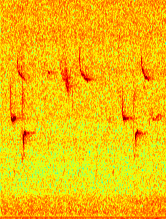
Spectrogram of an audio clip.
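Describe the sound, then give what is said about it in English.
Faint, thin bird chirps and short whistled calls come from far off in a forest, scattered in small clusters over a steady low hum of background noise. “But you can hear birds singing in the distance”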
